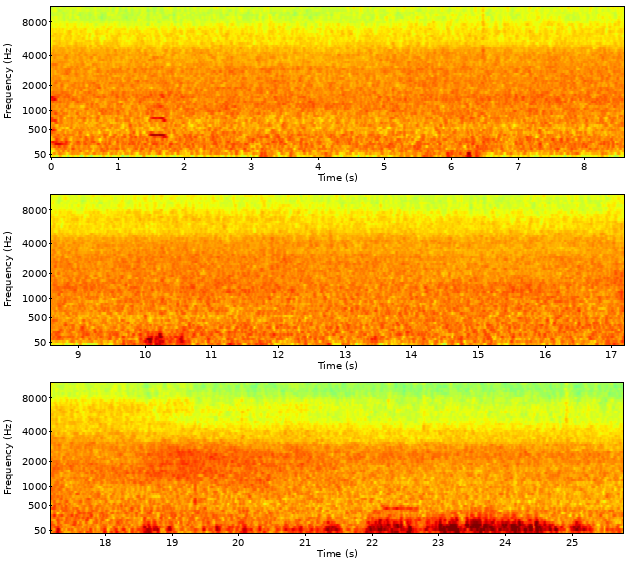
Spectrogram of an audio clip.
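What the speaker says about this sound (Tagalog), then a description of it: "Malakas ang ulan dito sa Tarlac." Heavy rain pours steadily in Paniki, Tarlac, a dense, even hiss close by, with a low thunder rumble rolling in near the end.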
